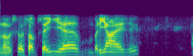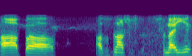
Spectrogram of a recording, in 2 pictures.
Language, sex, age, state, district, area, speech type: Hindi, male, 45-60, Bihar, Madhepura, rural, conversation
